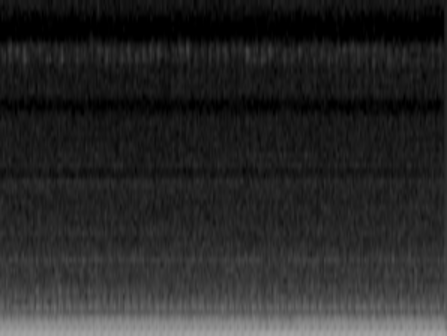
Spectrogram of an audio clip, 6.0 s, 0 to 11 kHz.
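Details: MK6 GTI with 3.6 VR6 after rod bearing repair and second engine flush: steady, even engine note with smooth low pulse, no knocking or ticking; runs great, no warning lights on dash, oil draining clean.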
